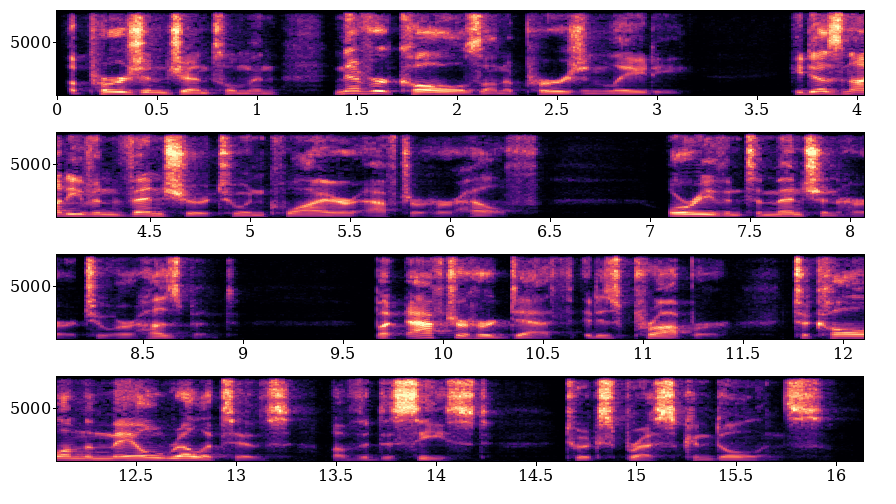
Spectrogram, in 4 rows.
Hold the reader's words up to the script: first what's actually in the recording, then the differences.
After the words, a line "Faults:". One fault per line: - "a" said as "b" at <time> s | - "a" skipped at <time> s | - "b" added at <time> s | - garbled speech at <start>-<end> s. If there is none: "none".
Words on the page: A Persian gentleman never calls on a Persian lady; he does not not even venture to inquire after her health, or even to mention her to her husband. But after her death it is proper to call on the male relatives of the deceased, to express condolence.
A Persian gentleman never calls on a Persian lady; he does not even venture to inquire after her health, or even to mention her to her husband. But after her death it is proper to call on the male relatives of the deceased, to express condolence.
Faults:
- "not" skipped at 4.1 s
